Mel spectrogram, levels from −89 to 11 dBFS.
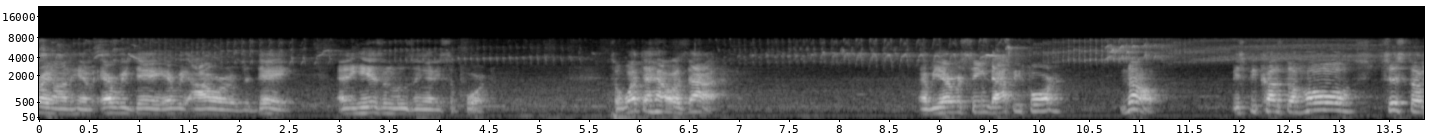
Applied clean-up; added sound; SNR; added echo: none; Bird vocalization, bird call, bird song; 19 dB; reverberation time 0.4 s.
